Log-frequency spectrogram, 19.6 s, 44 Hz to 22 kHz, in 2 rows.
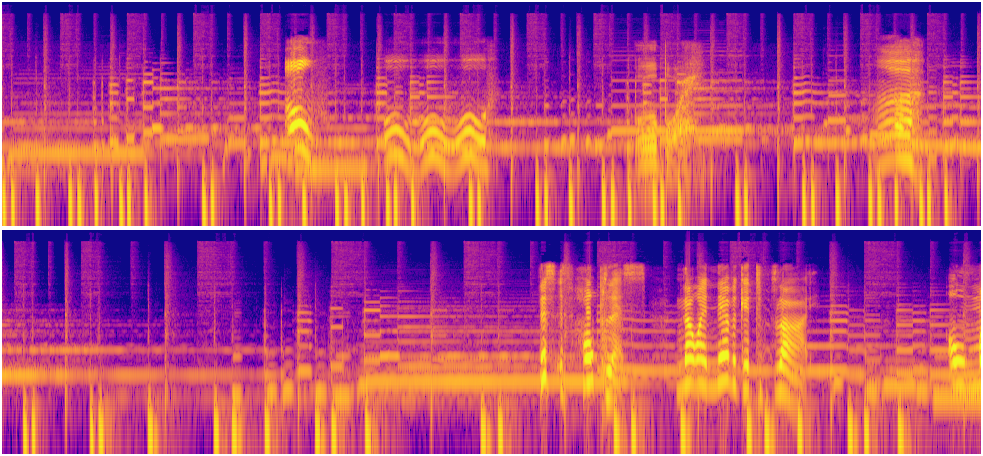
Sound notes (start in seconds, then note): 8.2 groan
